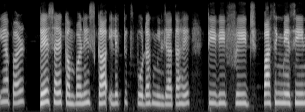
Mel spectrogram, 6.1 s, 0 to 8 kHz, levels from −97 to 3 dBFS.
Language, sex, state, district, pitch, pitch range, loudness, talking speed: Hindi, female, Bihar, East Champaran, 250 Hz, 235-255 Hz, -20 LUFS, 155 wpm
